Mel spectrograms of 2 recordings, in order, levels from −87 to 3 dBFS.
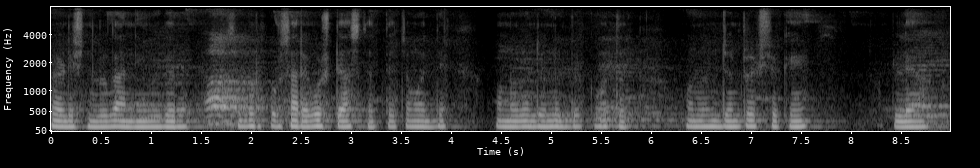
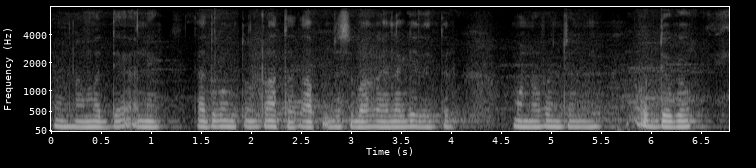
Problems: constant background noise, continuous background conversations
